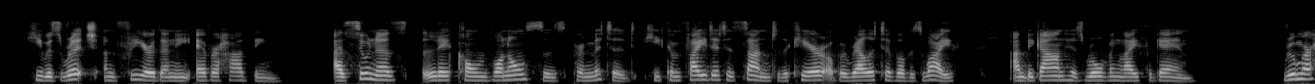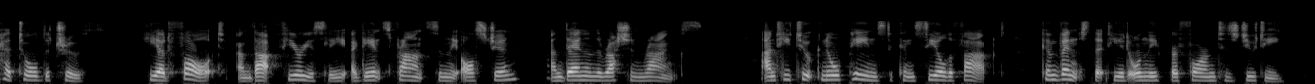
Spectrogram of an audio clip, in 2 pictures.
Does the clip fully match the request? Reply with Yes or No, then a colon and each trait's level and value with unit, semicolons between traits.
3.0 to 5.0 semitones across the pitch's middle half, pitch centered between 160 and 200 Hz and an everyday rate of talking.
No: narrow, 2.5 semitones; medium, 185 Hz; average, 170 wpm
